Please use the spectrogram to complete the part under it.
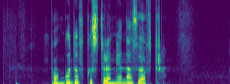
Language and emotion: Russian, neutral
